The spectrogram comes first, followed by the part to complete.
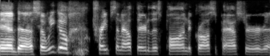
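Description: A man with a plain, everyday voice speaks at a moderate pace and fairly high pitch, the sound dry and close with no echo. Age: 20s. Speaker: duck call maker. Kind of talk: casual chat.

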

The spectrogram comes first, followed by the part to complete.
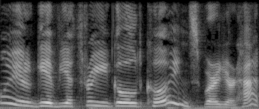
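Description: Over clear background music, a female-sounding, creaky put-on character voice speaks at a high pitch and a fairly slow pace. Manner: bargaining.

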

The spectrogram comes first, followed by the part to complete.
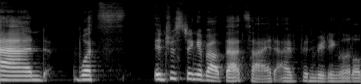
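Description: In a very clean recording with a silent background, a woman with an American accent speaks in a normal speaking voice. Her intonation is lively and her pace moderate. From United States. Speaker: podcast host. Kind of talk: solo podcast monologue.

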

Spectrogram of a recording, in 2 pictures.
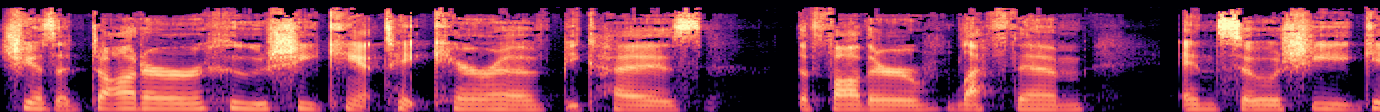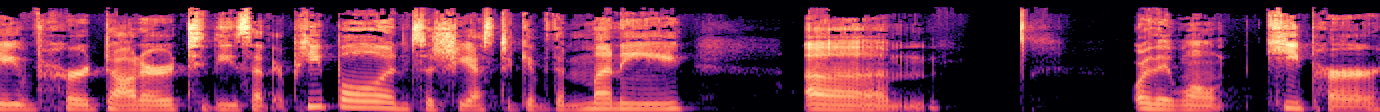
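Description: A woman's fairly low-pitched, unremarkable speaking voice with fairly even intonation, on a very clean recording against a silent background. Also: fairly slow pace. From Nebraska, US Midwest. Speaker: podcast co-host, movie reviewer. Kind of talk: casual chat.

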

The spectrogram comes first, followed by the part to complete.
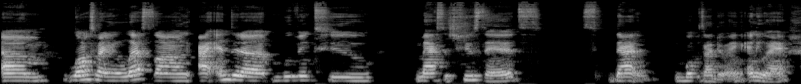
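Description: In an American accent, a woman talks at a fairly low pitch with a normal speaking voice. Her pace is fairly slow and her intonation fairly even. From New Jersey. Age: 30s. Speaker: doula and author. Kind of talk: interview.

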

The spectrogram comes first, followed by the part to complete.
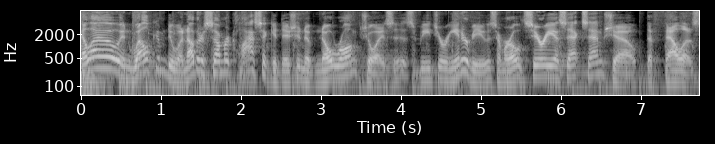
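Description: A man's fairly high, bright, sharp voice with vocal fry, very wide pitch swings, a moderate pace, and hardly any pauses. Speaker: podcast host. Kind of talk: podcast intro and outro.

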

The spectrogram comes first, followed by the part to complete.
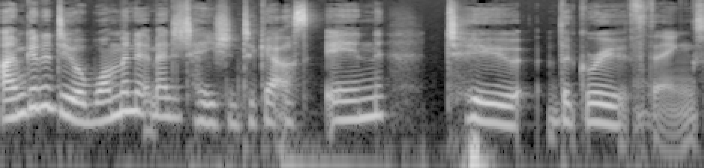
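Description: This woman has a plain, everyday voice, pitched fairly low, moving at a moderate pace over a very clean recording with a silent background. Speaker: podcast host. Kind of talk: guided meditation; casual solo podcast talk. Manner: warm, friendly, conversational.

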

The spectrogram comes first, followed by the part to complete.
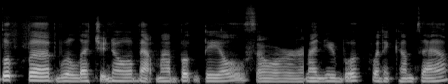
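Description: A woman with an American accent speaks fairly slowly at a very deep, low pitch with ordinary pitch variation. The sound is dry and close with no echo, over a quiet background. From Kentucky, outer Bluegrass region. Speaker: novelist. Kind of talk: casual interview.

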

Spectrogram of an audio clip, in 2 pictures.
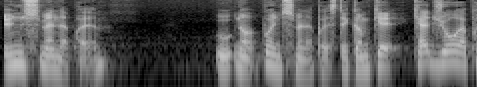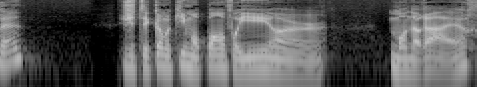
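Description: On a very clean recording with a silent background, a man with a slight English accent speaks at a fairly slow pace with long, frequent pauses, in a dry, close sound with no echo. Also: medium pitch for a man, ordinary pitch variation. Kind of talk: casual interview. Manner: halting.

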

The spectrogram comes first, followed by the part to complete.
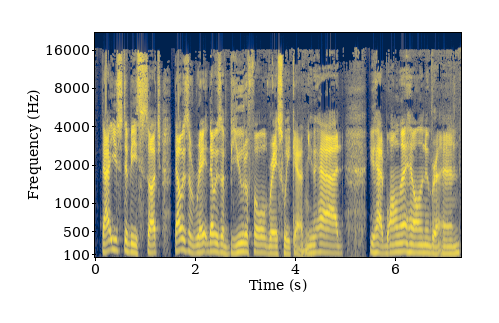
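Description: Speaking in a normal speaking voice, a man of medium pitch goes at a fairly slow pace. His intonation stays fairly even on a very clean recording with a silent background. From Connecticut, US. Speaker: cycling podcast co-host, amateur bike racer. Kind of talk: casual chat. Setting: studio.

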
